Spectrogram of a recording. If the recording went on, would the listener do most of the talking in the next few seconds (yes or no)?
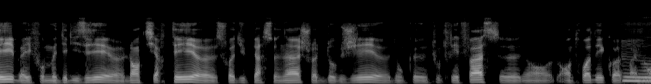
yes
